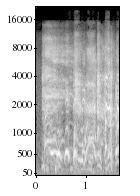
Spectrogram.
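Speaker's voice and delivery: high burst of laughter; real laugh. Real, not acted. Group laughing at joke.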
